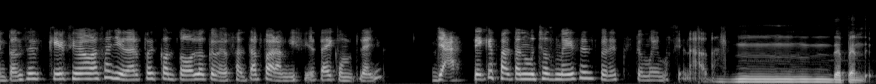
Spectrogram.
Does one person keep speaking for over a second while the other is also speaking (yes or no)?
no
